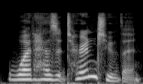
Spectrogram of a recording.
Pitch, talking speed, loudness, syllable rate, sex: 235 Hz, 250 wpm, -16 LUFS, 5.5 syllables/s, female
